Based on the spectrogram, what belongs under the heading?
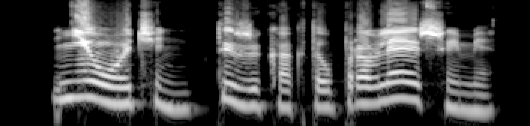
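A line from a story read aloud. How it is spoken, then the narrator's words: Smirking grunt. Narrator (Russian): хмыкнул Фрэнк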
